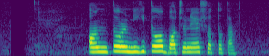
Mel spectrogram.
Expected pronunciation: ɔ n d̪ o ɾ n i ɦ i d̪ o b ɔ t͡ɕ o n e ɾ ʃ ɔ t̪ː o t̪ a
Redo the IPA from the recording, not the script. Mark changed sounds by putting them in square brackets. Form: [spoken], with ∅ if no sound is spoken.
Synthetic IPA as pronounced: ɔ n [t̪] o ɾ n i ɦ i [t̪] o b ɔ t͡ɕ o n e ɾ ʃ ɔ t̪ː o t̪ a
